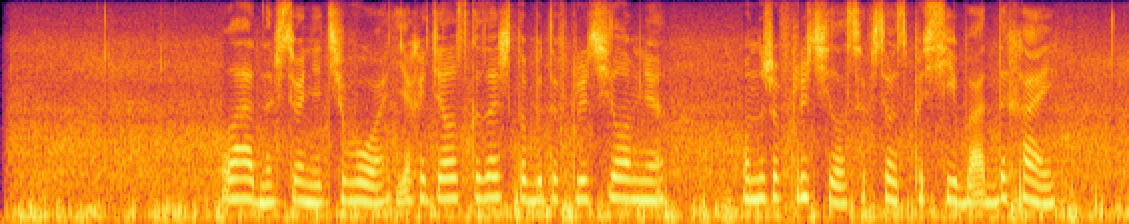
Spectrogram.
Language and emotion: Russian, positive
